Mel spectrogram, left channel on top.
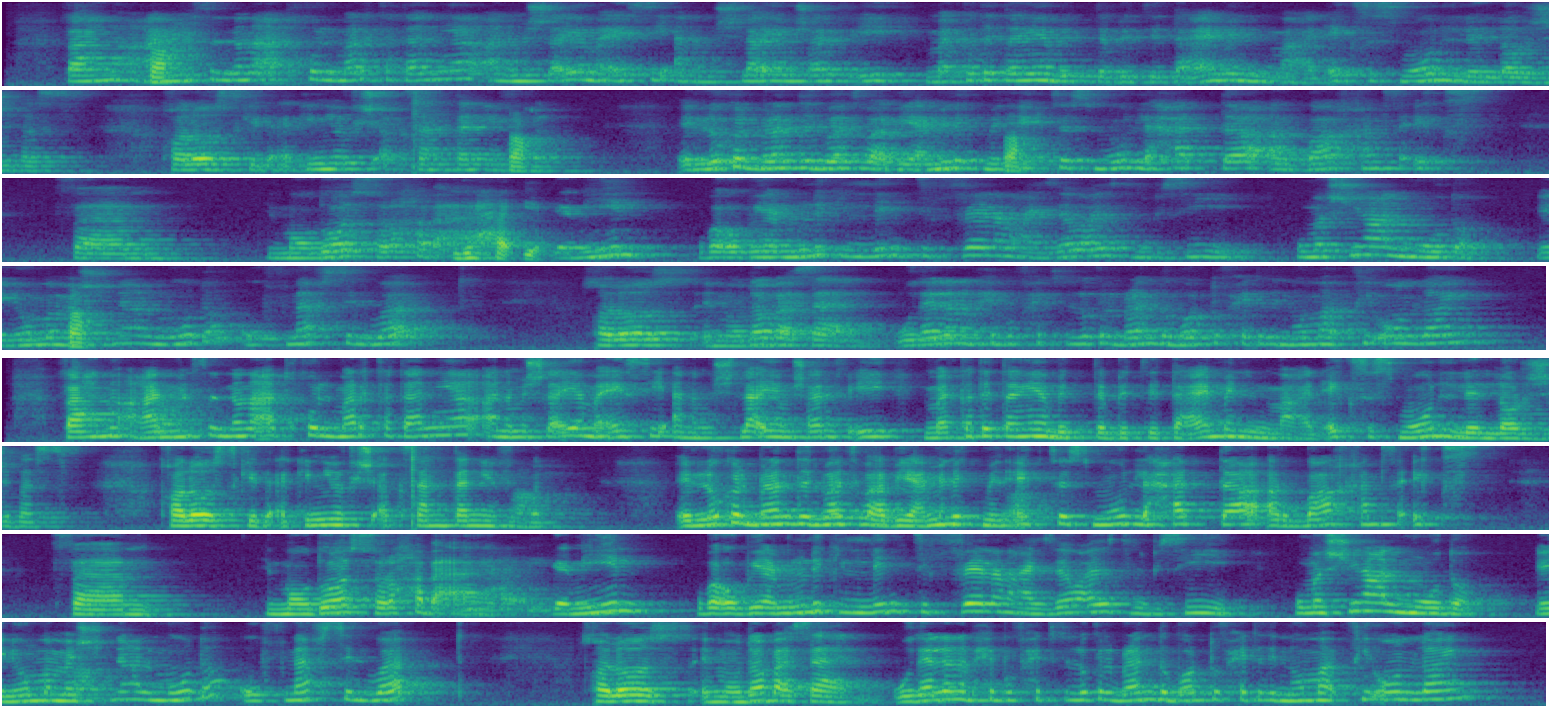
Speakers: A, on the right; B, on the left.
A: فاهمه عن
B: صح
A: مثلا ان انا ادخل ماركه تانية انا مش لاقيه مقاسي انا مش لاقيه مش عارف ايه الماركات التانية بت... بتتعامل مع الاكس سمول لللارج بس خلاص كده اكني مفيش اجسام تانية في
B: صح
A: البلد اللوكال براند دلوقتي بقى بيعملك من
B: صح
A: اكس سمول لحتى 4 5 اكس فالموضوع الصراحه بقى
B: دي حقيقه
A: جميل وبقوا بيعملوا لك اللي انت فعلا عايزاه وعايزه تلبسيه وماشيين على الموضه يعني هم ماشيين
B: صح
A: على الموضه وفي نفس الوقت خلاص الموضوع بقى سهل وده اللي انا بحبه في حته اللوكال براند برضو في حته ان هم في اونلاين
